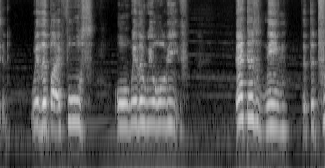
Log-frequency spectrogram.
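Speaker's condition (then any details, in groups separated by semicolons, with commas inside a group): Quadriplegic cerebral palsy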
